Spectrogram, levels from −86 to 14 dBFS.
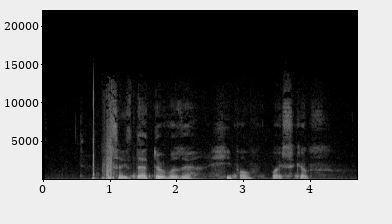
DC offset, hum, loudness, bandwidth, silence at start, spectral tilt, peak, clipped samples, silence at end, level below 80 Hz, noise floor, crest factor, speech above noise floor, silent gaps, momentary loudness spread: under 0.1%; none; -30 LUFS; 13.5 kHz; 0.75 s; -6 dB/octave; -8 dBFS; under 0.1%; 0.55 s; -56 dBFS; -64 dBFS; 24 dB; 35 dB; none; 11 LU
